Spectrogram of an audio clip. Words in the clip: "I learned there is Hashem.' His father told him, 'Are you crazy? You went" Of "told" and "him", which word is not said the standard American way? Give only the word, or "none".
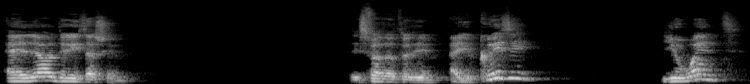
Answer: told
